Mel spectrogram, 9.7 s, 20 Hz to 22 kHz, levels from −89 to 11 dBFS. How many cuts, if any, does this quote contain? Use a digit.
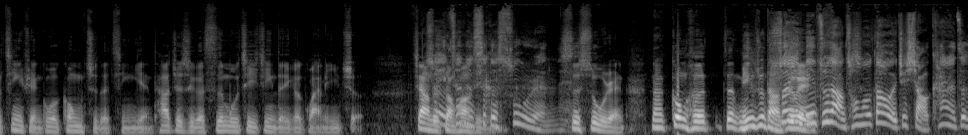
0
